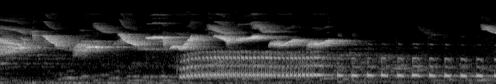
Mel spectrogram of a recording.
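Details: Chinese hwamei in moult, October 2015. Fluid slurred whistles give way to a low, nasal, harmonic drone that breaks into rapid pulses repeated several times a second, ending with one high note.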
